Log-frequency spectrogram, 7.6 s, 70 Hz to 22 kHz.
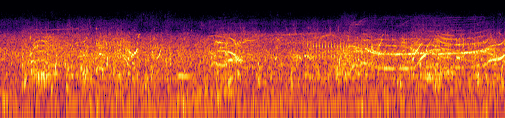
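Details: Dolphins whistle and chirp underwater in a 1989 stereo recording of dolphins and orcas, with scattered quick upward and downward sweeps building to longer arching whistles near the end, all over constant crackly water noise.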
